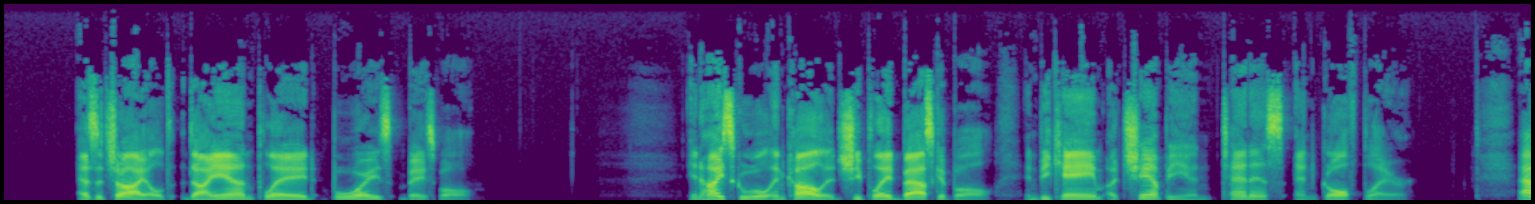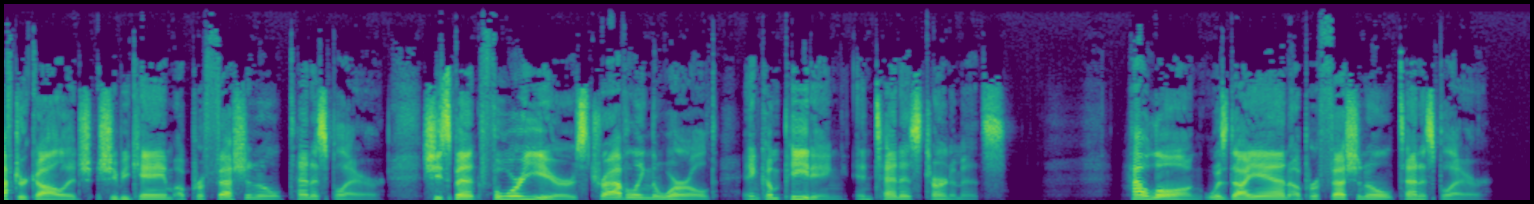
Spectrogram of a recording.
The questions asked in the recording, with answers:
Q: How long was Diane a professional tennis player?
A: Diane was a professional tennis player for 4 years.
